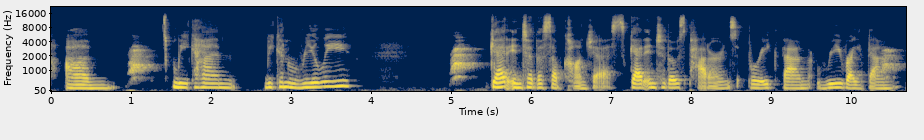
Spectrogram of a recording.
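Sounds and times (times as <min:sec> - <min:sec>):
speech: 0:00.2 - 0:00.9, 0:01.5 - 0:03.8, 0:05.5 - 0:10.6
dog barking indoors: 0:01.0 - 0:01.4, 0:05.0 - 0:05.5, 0:10.4 - 0:10.6.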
